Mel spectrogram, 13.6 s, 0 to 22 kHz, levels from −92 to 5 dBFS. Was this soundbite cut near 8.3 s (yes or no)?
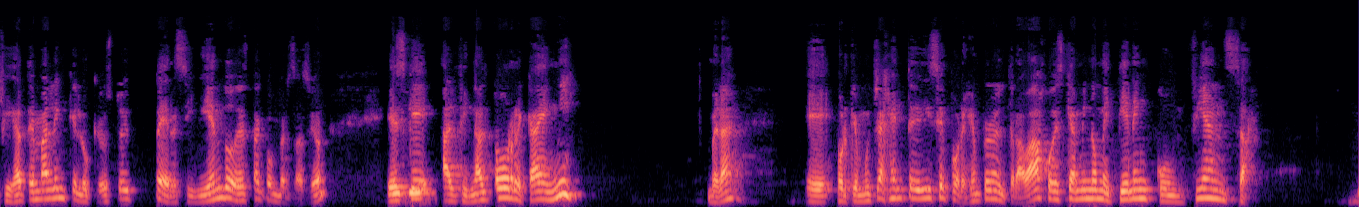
yes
